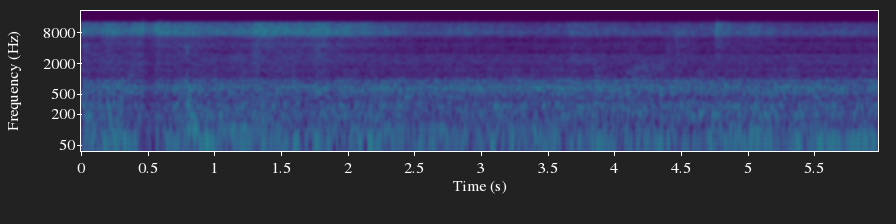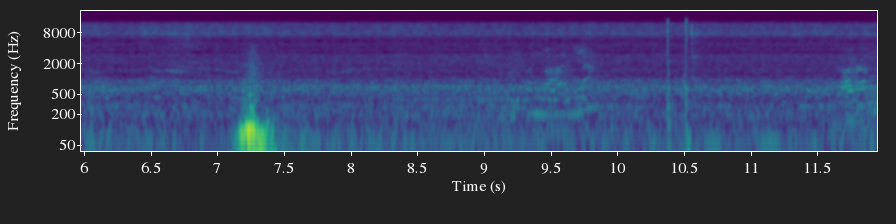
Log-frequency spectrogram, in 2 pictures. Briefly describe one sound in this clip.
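Liquid bubbles in a wok.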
